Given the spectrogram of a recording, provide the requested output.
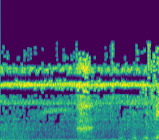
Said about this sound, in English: It is. A goat. It's a goat. Here, goat. Come to Robinson.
